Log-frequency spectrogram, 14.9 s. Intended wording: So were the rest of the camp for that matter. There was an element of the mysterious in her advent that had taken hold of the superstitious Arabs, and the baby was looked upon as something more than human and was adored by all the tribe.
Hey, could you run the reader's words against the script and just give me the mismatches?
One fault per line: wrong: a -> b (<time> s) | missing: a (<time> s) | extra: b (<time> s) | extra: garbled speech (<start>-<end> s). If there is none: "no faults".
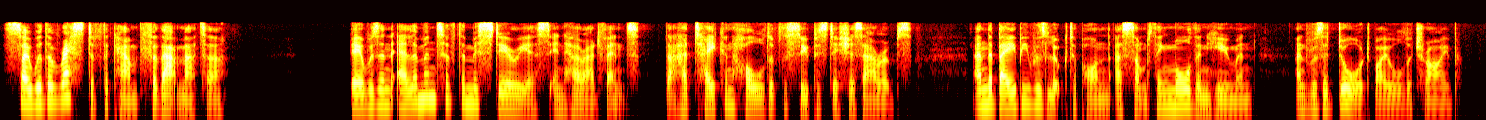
no faults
